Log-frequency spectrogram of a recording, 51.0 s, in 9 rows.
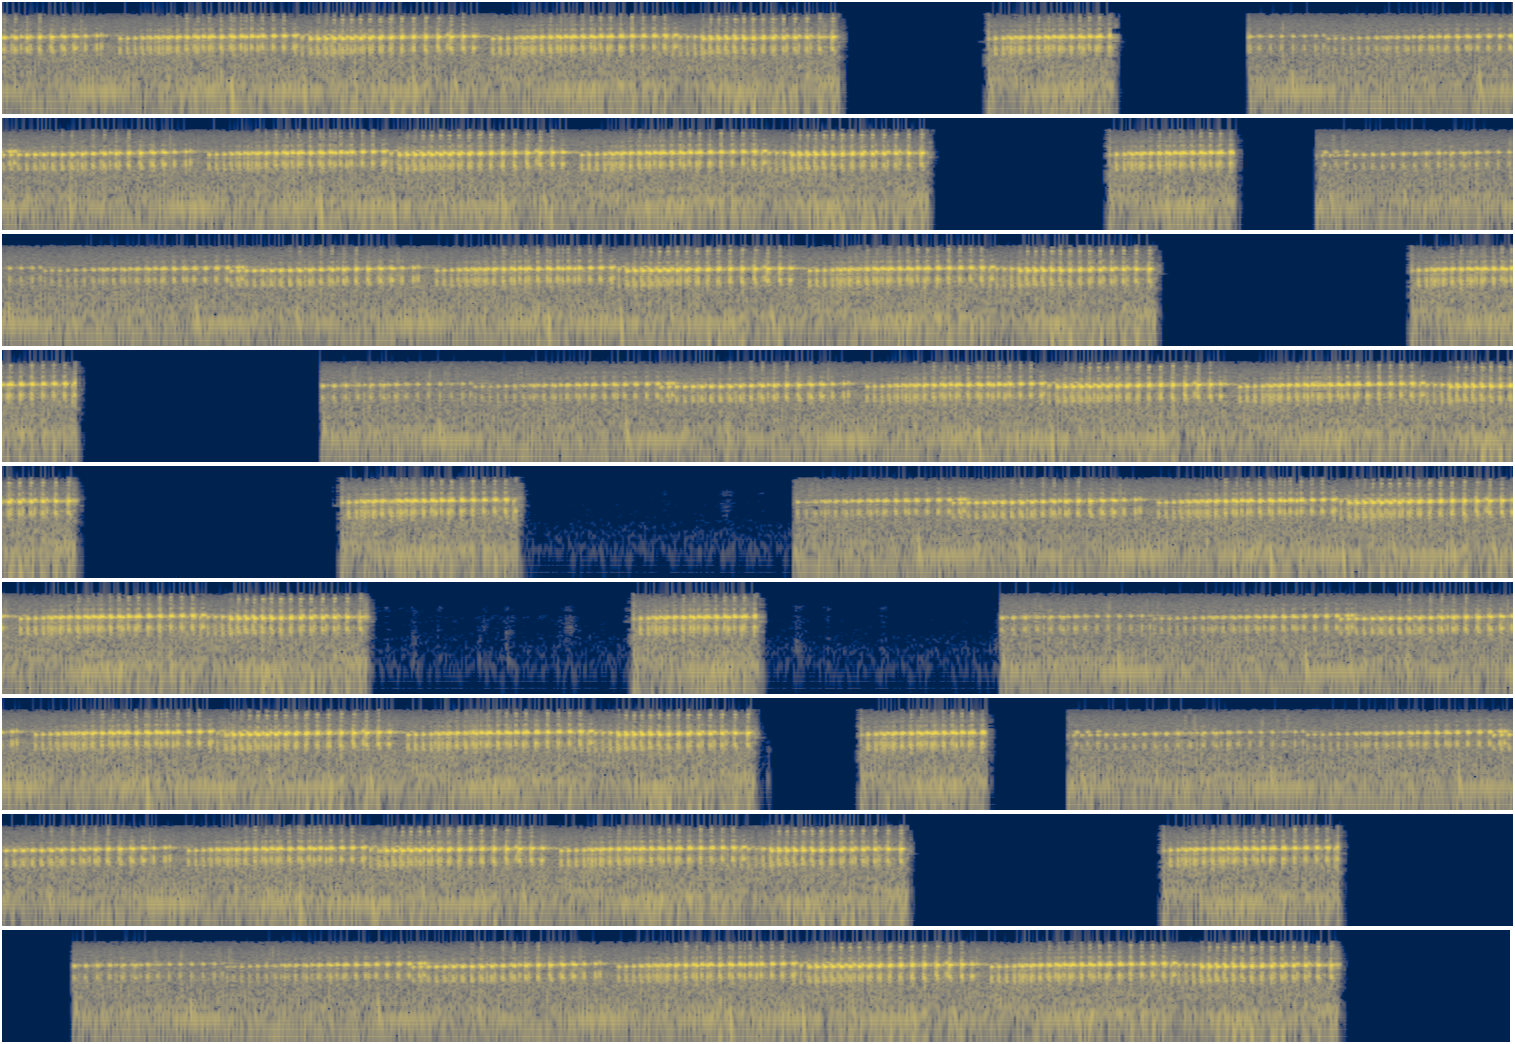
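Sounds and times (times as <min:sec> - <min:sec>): toad croaking: 0:00.0 - 0:09.2, 0:09.8 - 0:15.7, 0:16.6 - 0:17.3, 0:18.2 - 0:23.0, 0:23.9 - 0:24.7, 0:25.6 - 0:29.8, 0:30.6 - 0:31.4, 0:32.1 - 0:43.1, 0:44.0 - 0:44.7, 0:45.6 - 0:50.4.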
